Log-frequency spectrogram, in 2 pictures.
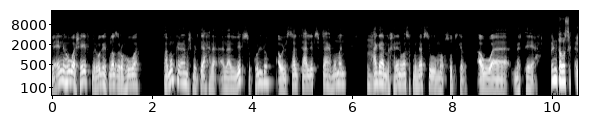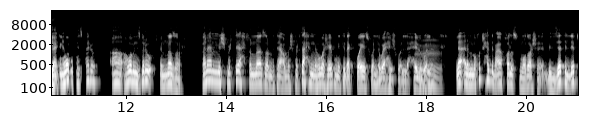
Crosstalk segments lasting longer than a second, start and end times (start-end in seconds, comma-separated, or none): none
